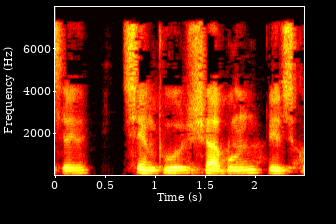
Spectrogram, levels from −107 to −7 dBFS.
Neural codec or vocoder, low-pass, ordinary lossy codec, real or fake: codec, 24 kHz, 3 kbps, HILCodec; 7.2 kHz; MP3, 32 kbps; fake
